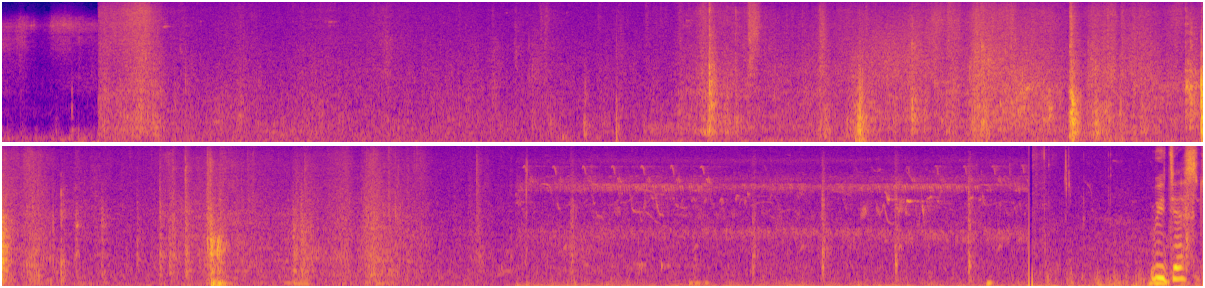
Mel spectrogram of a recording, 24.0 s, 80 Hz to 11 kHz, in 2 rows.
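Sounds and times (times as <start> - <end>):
footsteps: 0.6 - 22.5
backpacks being handled: 1.0 - 19.5.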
